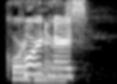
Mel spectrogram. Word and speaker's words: cordwainers: In 1465, they were banned in England altogether so that all cordoners. It's spelled cordwainers.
